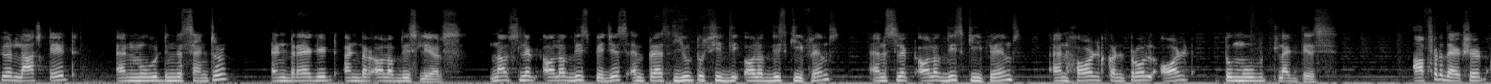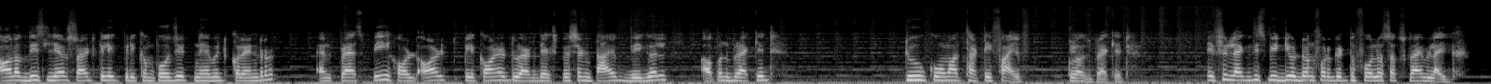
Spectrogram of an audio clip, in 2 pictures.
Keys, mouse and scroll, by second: 0.0-0.9 typing, 1.3 click, 1.8 click, 3.0 click, 3.9 click, 5.7 click, 6.3 shift+click, 7.0 u, 8.3 click, 8.9 click, 9.5 click, 12.0 ctrl+alt+click, 12.5 ctrl+alt+click, 14.0 click, 15.1 right click, 15.9 click, 16.3-18.6 typing, 19.7 click, 19.9-21.1 typing, 21.5 Return, 23.0 click, 23.2 KP_2, 23.7 ., 24.0 KP_3, 24.3 KP_5, 25.7 click, 27.0 ,, 28.2 click, 29.7 click.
